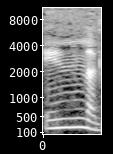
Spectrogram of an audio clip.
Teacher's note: ان نون اور میم دونوں مشدد جب ہوتے ہیں وہاں پہ غنہ ہوتے ہیں، اور غنہ گنگنی سی آواز ہوتی ہے، 2 حرکات لمبا کرنا ہوتے.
